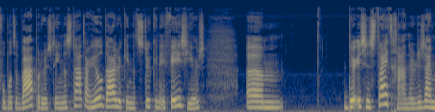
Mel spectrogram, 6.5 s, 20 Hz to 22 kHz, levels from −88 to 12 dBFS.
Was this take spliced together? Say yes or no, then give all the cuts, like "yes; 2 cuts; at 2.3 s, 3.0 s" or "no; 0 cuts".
no; 0 cuts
